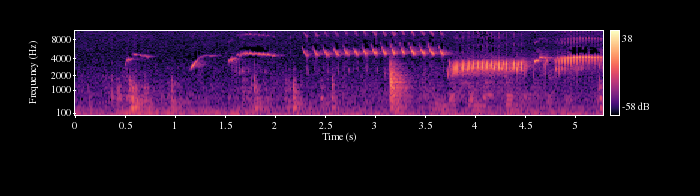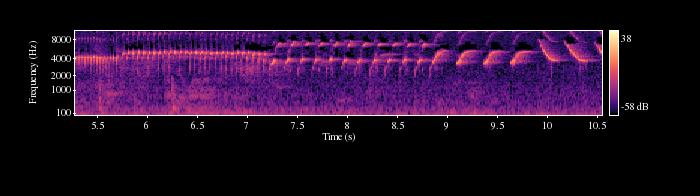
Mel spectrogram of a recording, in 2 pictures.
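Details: Canary singing: scattered soft notes build into a harsh rattle, a high fast trill, then a long series of rapid repeated swooping whistles.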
